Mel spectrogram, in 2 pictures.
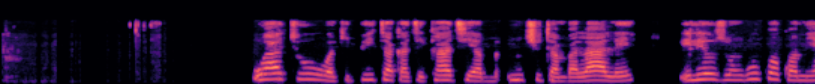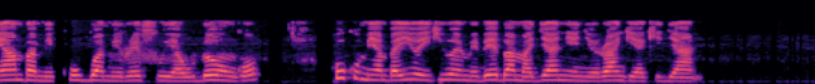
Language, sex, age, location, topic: Swahili, female, 25-35, Dar es Salaam, agriculture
